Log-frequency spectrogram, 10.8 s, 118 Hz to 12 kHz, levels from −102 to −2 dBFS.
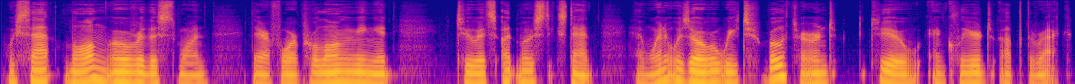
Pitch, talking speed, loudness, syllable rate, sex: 115 Hz, 150 wpm, -21 LUFS, 4.7 syllables/s, male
